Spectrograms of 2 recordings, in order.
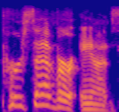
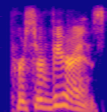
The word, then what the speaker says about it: perseverance: for them so I I have to say it in my head as per ants but that is not how you pronounce it yeah Angela so I'm all like persever ants and then I try to say it I'm like per perseverance so if I go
